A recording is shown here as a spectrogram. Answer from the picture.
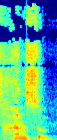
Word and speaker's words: handsome: We don't pronounce the D. So it's handsome. That person is very handsome. And the sum is shortened to a sum. So it's handsome, shortened, okay?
